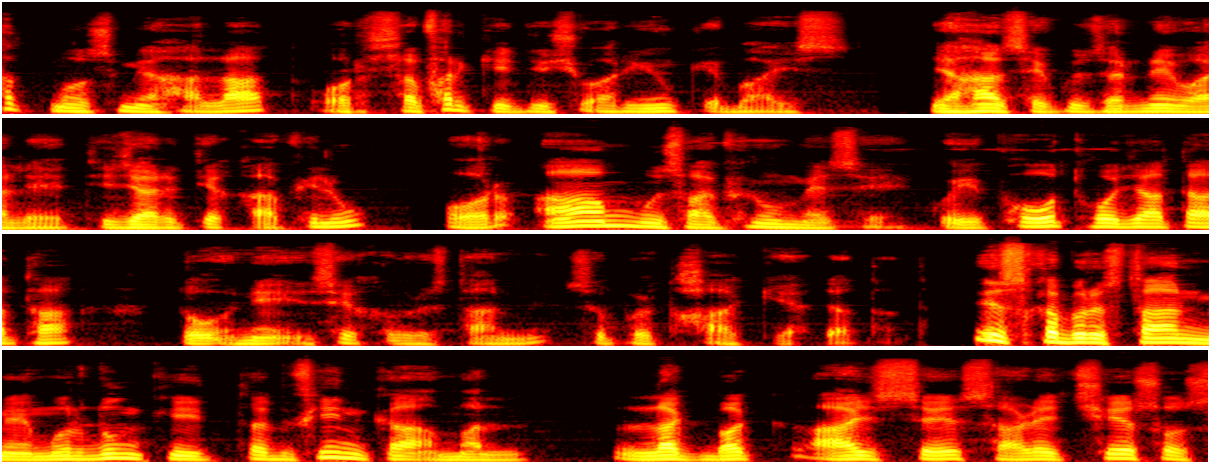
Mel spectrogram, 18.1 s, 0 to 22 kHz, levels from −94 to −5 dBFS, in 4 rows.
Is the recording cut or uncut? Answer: cut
